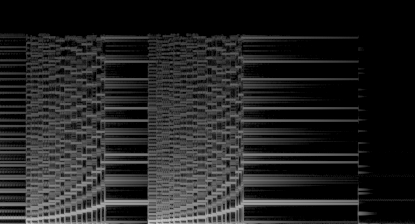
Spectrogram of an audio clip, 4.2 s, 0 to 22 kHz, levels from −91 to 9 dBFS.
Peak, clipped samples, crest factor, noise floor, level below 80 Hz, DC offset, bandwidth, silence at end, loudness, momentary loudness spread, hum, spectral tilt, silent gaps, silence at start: -4 dBFS; under 0.1%; 20 dB; -62 dBFS; -30 dBFS; under 0.1%; 19 kHz; 0.55 s; -24 LUFS; 15 LU; none; -4.5 dB/octave; none; 0 s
